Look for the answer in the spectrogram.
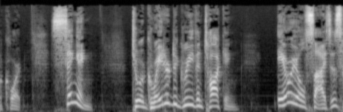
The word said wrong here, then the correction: aerosolizes: how would I pronounce that word, Maz? – Aerosolizes. – Aerosolizes.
